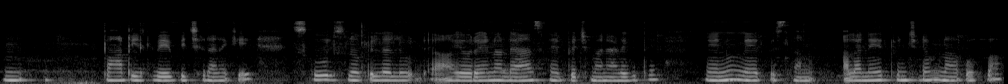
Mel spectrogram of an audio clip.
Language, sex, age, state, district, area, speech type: Telugu, female, 30-45, Andhra Pradesh, Eluru, urban, spontaneous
